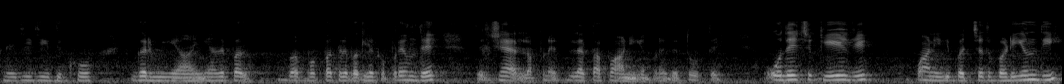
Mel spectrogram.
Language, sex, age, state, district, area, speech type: Dogri, female, 60+, Jammu and Kashmir, Reasi, urban, spontaneous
